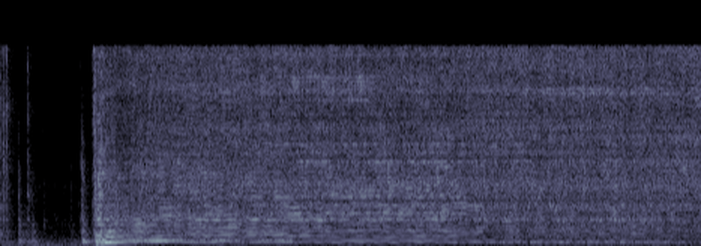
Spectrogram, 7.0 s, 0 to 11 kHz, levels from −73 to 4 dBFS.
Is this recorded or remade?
recorded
